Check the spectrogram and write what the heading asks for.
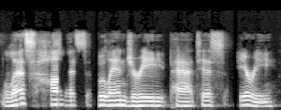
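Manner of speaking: slow, butchered French pronunciation; mock French. Shown as a demonstration. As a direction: say the French name slowly, with mock expertise. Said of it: "I'm gonna say it in the French".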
